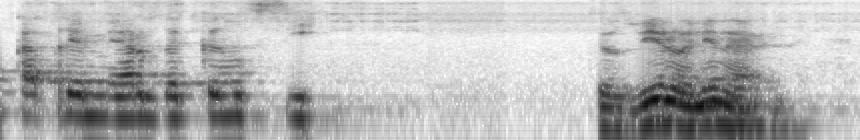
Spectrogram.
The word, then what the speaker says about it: Quincy: Quincy, vocês devem ter entendido, mas em francês se pronuncia Quincy.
